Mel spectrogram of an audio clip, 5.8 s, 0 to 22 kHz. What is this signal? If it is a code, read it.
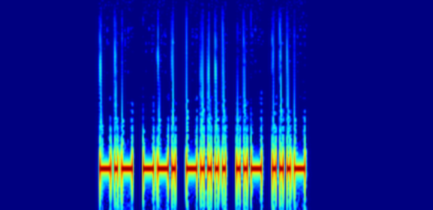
Morse code, heard as a keyed tone, about 25 wpm, 700 Hz. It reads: KG6UV
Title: USA Call Signs - 5 Characters - 25wpm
